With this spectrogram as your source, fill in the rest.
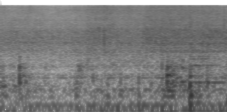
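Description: Chicken masala sizzles steadily in oil in a pan while being sautéed, with a few light scrapes and knocks of the stirring spoon over the continuous frying hiss.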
